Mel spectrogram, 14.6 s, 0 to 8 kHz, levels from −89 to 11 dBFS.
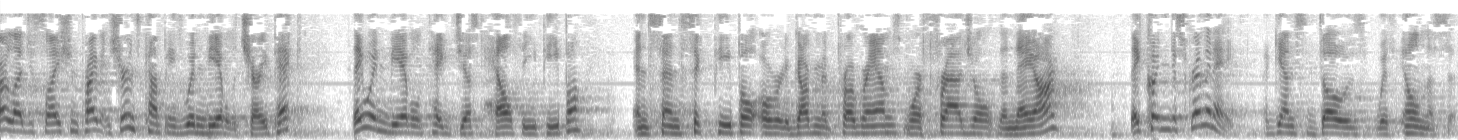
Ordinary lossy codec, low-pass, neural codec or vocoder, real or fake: MP3, 24 kbps; 7.2 kHz; none; real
